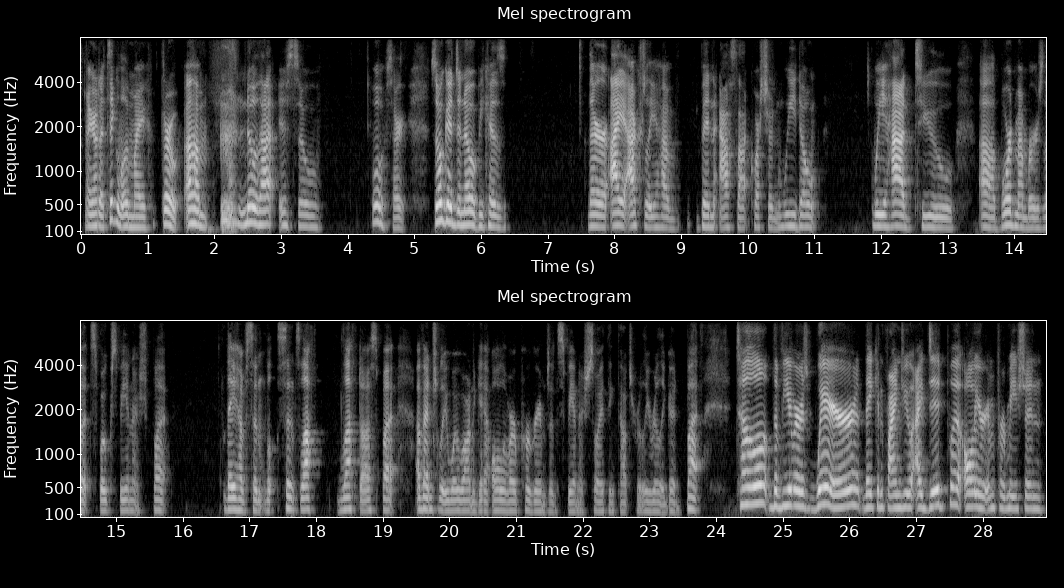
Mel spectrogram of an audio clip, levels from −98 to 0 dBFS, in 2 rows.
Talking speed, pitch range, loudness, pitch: 170 wpm, 155-195 Hz, -22 LUFS, 170 Hz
